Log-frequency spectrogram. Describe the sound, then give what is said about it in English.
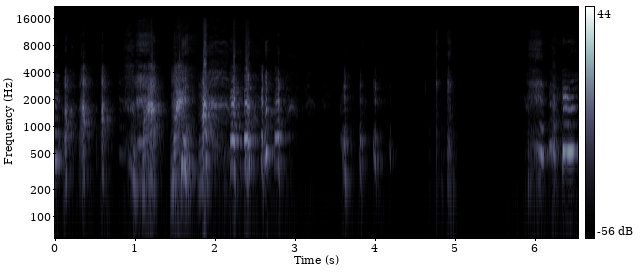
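Loud, smacking kiss sounds made with the mouth, repeated in quick bursts, mixed with laughter and brief pauses in between. “It's a kiss”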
